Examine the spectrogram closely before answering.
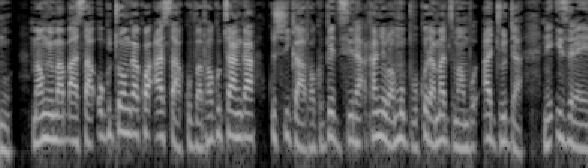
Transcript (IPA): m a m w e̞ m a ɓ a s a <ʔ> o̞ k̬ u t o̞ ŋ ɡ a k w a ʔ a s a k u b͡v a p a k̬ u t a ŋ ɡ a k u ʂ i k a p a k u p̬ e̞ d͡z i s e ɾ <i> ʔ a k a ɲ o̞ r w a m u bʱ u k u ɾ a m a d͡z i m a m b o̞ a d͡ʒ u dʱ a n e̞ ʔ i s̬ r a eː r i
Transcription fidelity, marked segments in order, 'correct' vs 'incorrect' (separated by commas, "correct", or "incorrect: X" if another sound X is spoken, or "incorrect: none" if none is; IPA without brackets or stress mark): correct, incorrect: a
